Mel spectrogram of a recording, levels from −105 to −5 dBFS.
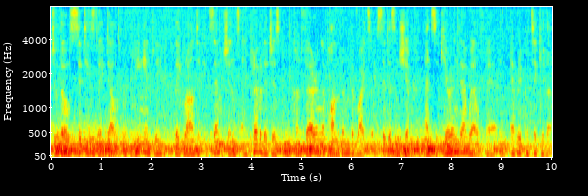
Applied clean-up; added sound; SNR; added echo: none; Rain / Thunderstorm; -4 dB; reverberation time 0.2 s.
